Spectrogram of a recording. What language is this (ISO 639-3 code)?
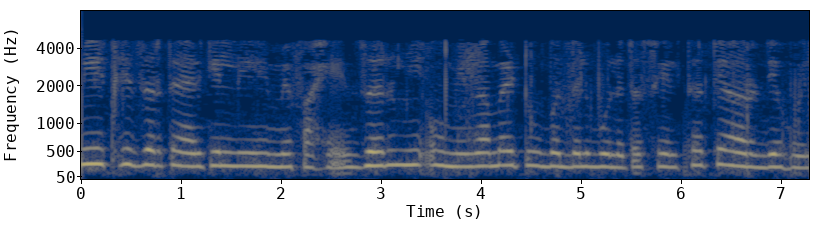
mar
